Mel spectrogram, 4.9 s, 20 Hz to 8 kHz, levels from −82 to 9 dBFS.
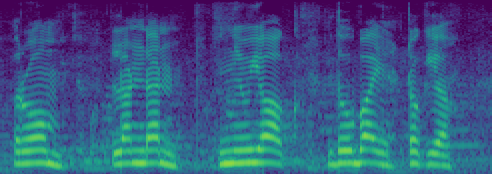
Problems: continuous background conversations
